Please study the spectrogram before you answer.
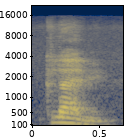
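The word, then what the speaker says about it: climbing: Silent होने की वजह से हम कहते हैं कि these are silent letters and क्लाइंबिंग क्लाइंबिंग। अब ये देखिए बी को हमने इसमें साइलेंट किया है।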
